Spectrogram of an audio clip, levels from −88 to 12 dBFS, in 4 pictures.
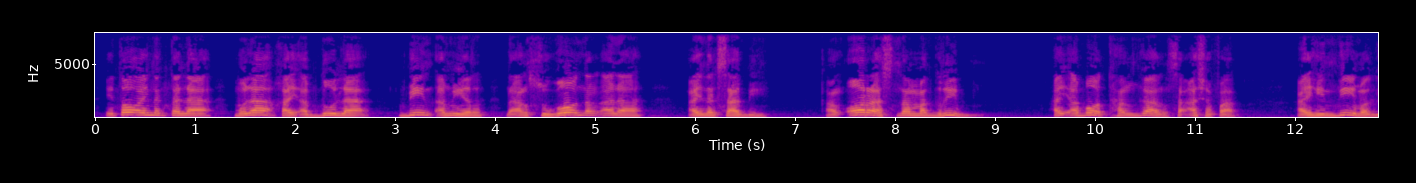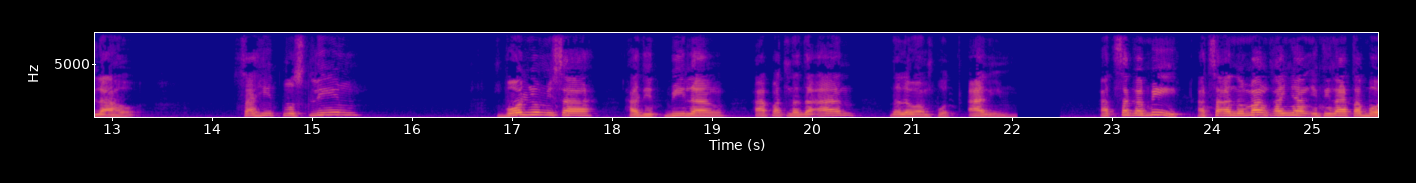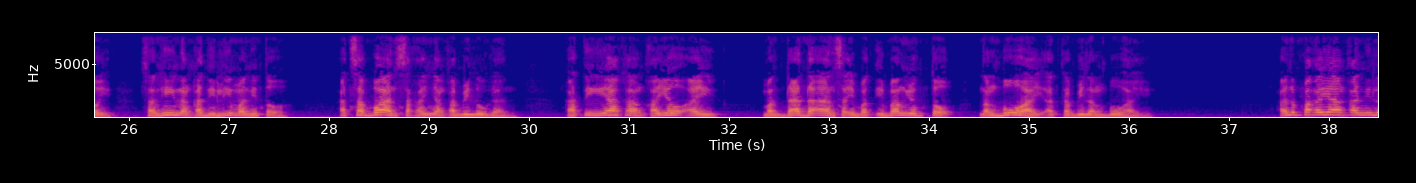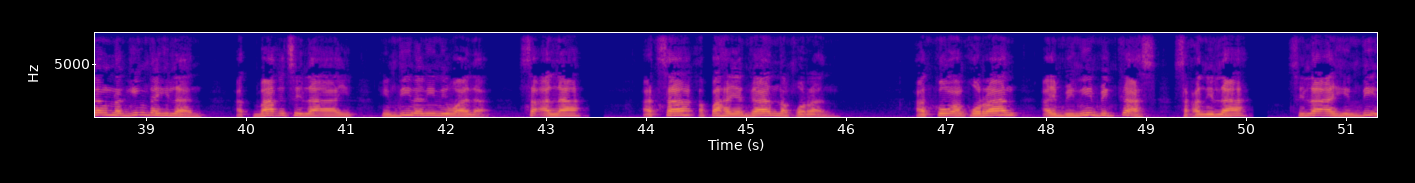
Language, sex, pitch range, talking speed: Filipino, male, 145-190 Hz, 115 wpm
